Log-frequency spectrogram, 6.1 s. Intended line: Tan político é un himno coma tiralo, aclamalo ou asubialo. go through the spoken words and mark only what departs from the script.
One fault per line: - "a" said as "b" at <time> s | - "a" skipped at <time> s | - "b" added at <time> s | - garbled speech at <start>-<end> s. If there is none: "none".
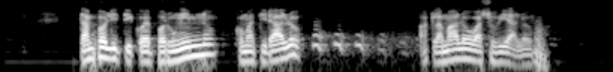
- "pór" added at 1.6 s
